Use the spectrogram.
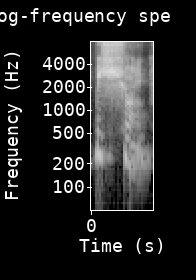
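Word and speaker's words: বিস্ময়: আমরা করলাম তা না তা কিন্তু করিনি আমরা স এরই একটা দীপ্ত উচ্চারণ করলাম যে বিশ্বয় বিশ্বয় এবং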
